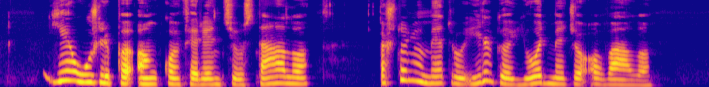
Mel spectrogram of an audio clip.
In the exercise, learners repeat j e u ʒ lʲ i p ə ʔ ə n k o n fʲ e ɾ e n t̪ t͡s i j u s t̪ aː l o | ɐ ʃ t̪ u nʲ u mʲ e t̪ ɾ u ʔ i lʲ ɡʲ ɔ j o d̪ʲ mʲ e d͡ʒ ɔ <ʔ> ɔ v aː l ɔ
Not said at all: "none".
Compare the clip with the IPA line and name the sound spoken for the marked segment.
ʔ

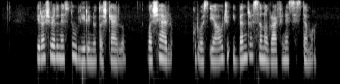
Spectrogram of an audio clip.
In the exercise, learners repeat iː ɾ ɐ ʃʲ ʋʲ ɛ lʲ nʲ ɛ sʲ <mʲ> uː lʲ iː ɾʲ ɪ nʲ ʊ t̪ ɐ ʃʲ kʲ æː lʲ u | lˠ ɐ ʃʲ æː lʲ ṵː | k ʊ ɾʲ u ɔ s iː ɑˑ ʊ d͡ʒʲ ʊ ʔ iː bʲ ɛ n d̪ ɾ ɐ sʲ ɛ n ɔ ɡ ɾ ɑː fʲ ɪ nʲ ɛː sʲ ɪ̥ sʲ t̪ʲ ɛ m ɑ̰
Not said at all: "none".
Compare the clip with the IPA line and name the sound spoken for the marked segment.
nʲ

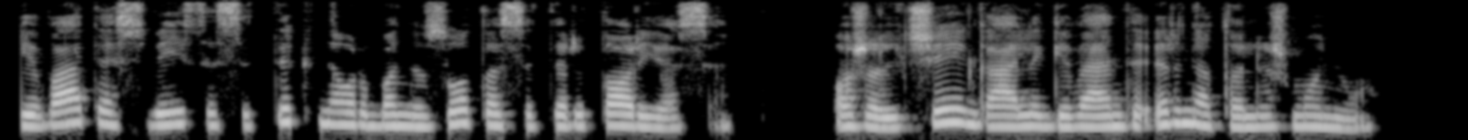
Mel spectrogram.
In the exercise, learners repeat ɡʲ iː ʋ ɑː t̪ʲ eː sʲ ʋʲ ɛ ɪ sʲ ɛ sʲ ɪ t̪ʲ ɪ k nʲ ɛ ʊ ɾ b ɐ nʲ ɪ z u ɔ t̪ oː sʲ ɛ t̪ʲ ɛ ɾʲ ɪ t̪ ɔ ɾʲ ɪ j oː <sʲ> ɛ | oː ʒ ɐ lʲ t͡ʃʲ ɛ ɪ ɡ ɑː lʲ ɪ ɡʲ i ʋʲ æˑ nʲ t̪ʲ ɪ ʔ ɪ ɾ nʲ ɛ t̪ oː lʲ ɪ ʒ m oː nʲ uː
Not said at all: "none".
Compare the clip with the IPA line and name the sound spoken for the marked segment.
sʲ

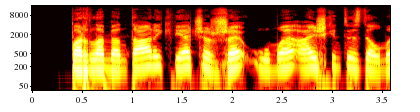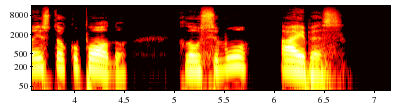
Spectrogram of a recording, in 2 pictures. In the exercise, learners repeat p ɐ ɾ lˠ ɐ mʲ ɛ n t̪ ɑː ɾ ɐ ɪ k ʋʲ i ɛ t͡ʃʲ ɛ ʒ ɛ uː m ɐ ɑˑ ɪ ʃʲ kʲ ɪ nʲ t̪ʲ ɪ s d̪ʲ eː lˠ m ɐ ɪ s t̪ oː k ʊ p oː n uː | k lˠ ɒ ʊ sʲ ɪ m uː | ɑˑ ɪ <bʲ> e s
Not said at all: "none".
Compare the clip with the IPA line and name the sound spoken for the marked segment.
bʲ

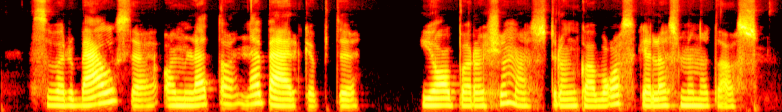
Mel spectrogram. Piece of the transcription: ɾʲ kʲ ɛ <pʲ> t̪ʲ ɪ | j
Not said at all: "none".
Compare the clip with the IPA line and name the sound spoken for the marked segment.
pʲ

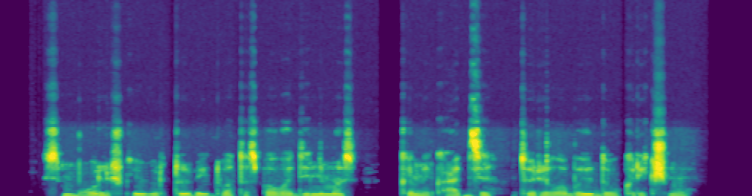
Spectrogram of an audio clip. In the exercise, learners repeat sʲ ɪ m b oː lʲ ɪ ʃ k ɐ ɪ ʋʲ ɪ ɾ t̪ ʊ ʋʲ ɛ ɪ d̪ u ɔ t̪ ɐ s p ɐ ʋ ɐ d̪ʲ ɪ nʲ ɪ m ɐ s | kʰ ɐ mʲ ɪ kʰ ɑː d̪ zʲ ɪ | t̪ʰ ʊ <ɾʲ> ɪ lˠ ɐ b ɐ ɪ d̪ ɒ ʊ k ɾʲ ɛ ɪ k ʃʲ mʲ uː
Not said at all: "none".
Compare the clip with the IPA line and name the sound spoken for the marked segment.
ɾʲ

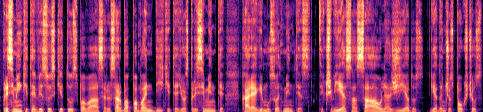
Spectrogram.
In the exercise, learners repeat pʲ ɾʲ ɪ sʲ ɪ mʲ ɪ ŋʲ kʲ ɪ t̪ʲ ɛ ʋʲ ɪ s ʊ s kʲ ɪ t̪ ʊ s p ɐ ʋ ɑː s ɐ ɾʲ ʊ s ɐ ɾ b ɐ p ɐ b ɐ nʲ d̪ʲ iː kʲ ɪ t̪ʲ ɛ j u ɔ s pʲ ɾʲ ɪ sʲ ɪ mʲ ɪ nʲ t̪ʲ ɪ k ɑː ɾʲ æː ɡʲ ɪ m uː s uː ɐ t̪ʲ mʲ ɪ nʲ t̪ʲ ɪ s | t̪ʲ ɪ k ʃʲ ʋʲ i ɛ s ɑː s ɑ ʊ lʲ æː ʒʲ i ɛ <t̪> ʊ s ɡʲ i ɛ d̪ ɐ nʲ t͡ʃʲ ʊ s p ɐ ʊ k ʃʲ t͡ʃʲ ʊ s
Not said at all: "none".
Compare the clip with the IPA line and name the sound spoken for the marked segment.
d̪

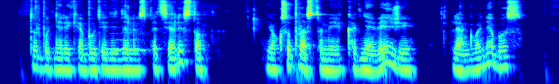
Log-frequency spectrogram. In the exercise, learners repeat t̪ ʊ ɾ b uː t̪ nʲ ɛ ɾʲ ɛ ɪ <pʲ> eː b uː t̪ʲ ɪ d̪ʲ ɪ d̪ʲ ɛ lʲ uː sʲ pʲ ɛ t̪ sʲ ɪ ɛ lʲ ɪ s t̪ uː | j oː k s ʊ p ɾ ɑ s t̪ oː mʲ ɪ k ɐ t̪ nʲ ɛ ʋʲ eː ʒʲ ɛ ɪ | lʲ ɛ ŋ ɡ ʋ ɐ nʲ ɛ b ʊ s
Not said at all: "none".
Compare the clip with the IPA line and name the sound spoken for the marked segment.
kʲ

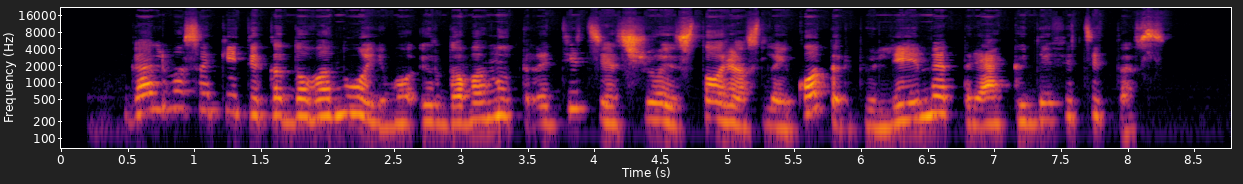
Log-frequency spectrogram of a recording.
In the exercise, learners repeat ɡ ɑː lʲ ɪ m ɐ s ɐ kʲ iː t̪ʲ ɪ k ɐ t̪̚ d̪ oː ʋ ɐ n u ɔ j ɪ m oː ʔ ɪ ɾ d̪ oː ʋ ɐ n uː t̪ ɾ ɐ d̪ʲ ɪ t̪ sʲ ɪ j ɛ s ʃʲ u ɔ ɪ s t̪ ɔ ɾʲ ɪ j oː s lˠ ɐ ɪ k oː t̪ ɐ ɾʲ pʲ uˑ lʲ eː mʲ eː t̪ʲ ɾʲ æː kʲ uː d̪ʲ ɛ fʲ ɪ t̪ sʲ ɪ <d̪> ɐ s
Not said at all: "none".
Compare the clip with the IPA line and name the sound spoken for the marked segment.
t̪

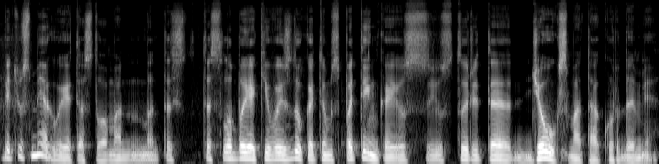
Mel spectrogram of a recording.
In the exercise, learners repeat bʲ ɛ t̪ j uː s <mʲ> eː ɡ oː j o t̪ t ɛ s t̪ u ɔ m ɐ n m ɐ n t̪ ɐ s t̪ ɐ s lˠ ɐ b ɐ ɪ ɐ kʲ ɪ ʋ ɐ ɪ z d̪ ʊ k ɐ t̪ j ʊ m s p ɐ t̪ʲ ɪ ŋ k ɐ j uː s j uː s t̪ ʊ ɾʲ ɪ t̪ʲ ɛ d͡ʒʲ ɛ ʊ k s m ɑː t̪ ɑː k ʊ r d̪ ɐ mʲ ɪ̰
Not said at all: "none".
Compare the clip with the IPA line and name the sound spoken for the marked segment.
mʲ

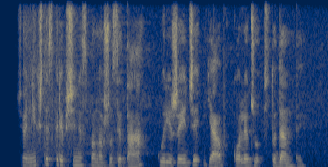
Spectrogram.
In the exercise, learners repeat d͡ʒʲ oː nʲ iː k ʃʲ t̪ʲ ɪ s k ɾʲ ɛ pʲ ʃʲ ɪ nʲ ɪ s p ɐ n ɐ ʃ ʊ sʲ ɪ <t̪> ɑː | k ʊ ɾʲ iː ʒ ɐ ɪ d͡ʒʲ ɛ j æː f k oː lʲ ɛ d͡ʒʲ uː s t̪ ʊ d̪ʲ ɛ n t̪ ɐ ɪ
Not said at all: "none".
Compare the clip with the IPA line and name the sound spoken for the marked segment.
t̪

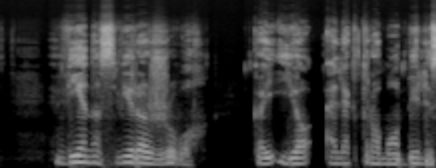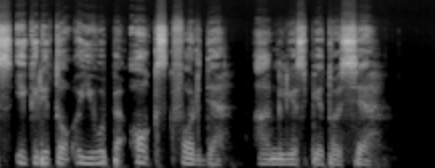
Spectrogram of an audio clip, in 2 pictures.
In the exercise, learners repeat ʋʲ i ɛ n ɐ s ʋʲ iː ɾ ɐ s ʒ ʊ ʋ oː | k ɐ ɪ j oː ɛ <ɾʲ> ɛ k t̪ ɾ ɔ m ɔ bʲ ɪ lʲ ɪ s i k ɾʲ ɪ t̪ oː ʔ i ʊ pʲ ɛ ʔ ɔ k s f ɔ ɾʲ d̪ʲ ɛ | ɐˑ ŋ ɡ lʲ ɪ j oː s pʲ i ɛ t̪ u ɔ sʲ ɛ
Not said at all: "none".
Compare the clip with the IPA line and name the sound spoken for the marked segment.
lʲ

